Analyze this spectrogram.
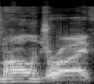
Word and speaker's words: Mulholland Drive: I just got done with Mulholland Drive, I believe it's pronounced. Yes, Mulholland Drive, which is a local weird movie, but it's Lynch.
